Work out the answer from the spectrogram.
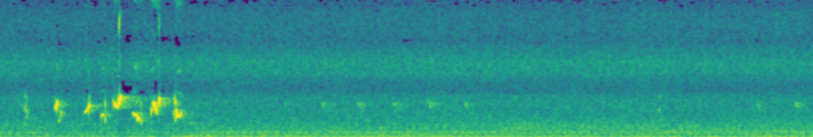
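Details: Short loud burst of fluty, tumbling whistles from a caged red-whiskered bulbul, then faint, distant chirps repeated over a steady low drone.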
